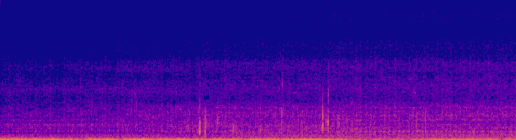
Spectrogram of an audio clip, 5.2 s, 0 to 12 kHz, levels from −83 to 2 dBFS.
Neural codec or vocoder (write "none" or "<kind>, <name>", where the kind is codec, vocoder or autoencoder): none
